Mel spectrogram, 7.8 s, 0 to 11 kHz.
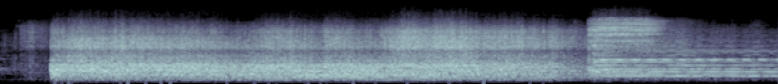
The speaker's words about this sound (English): I waited for the whistles to signal all clear. I counted off 30 seconds and then released the blast.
